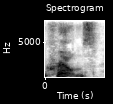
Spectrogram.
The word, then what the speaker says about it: crayon: The next book that I'm looking forward to is the Crayon Man by, I forgot that fast, Natascha Biebow. I think it's Crayon. I always pronounce them crowns, but you know, the things you color with.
